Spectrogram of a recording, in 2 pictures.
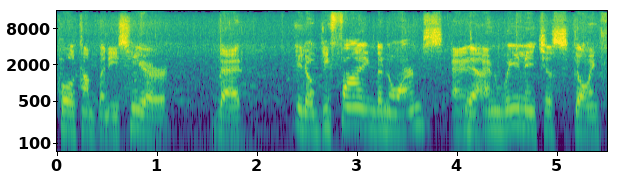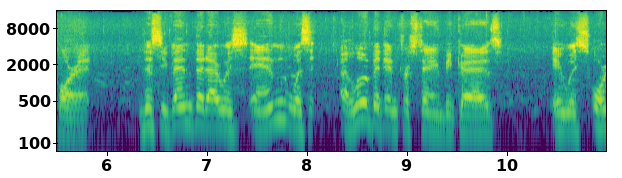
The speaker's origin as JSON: {"language": "English", "region": "California", "country": "United States", "lives_now": "Berlin, Germany", "said": "Look, entrepreneurship, I'm from Silicon Valley, right?"}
